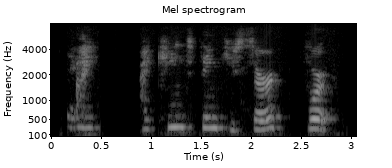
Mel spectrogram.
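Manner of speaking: soft voice with a slight quaver. A girl goes in to thank a man, with a small quaver in her voice. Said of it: "with only a small quaver in her voice".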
